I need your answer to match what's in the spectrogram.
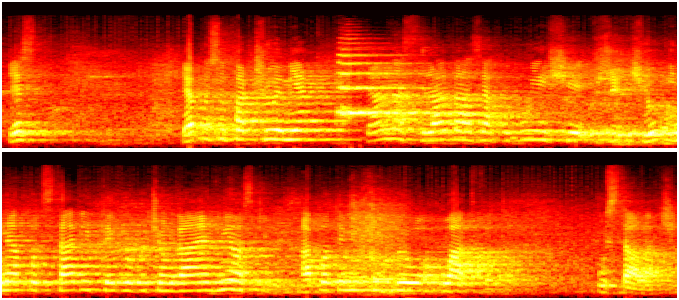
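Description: A man's voice: sits high, moderate pace, very noisy. A man lecturing to a live audience in an emphatic way, throwing out rhetorical questions. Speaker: speaker at a gathering. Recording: echoey hall from far off.

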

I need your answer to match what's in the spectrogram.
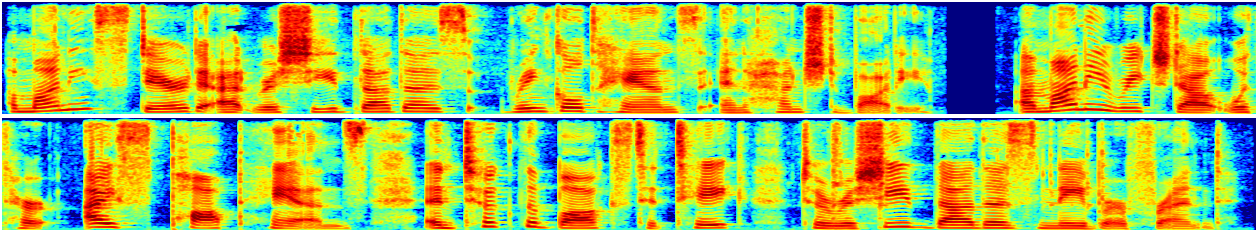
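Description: A woman reading a children's story aloud as host of a kids' podcast. She takes a slow, unhurried pace and shapes each line expressively, her pitch medium. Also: a little mellow. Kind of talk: storybook narration.

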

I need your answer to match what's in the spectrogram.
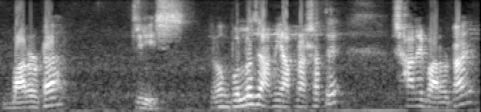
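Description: Man, Bangladeshi accent, English tutor, bright slightly high voice, slow careful reading, playful asides. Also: expressive, slight background noise. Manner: playful, teasing asides while explaining; reads English lines slowly, then explains in Bengali. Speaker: English teacher. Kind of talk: explaining a story line by line.

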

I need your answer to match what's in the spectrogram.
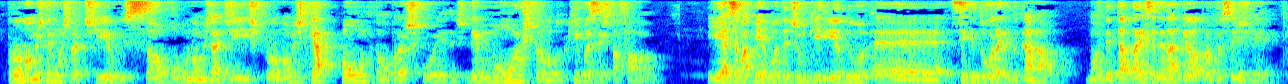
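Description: A middle-aged man teaches a relaxed video lesson and lays out each point patiently and clearly. His voice sits a bit high for a man. It carries the echo of a room and sounds set back from the mic. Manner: clear, patient explaining with slow model sentences. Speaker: English teacher. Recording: echoey room, mic at a distance.

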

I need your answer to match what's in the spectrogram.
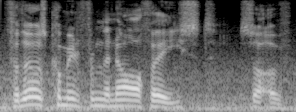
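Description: A man with a slightly high voice, speaking at a normal pace, gives practical, chatty directions to anglers while driving. He acts as a boat skipper's guide, offering casual commentary from the road. Car and road noise can be heard in the background.

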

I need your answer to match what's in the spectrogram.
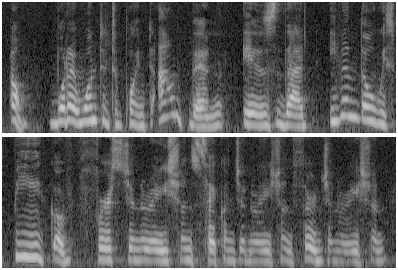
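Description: A woman's voice: mid-range voice, dark tone, slightly rough. An older woman from Chile whose first language is Spanish, giving a conversational academic presentation in a lecture hall and checking in with her listeners. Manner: conversational, checks in with "right?" and "okay?". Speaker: lecturer on bilingualism.

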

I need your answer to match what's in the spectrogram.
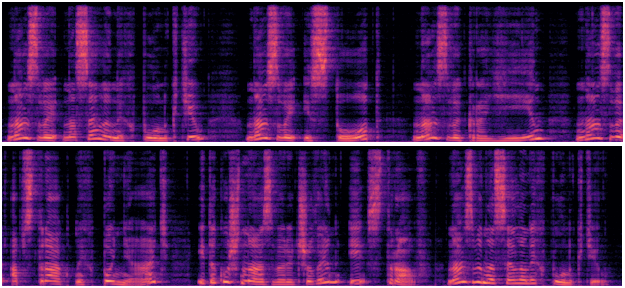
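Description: A woman teaching a Ukrainian grammar lesson in clear, deliberate scripted speech, stressing the word endings. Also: fairly high pitch, sing-song, far from the mic.

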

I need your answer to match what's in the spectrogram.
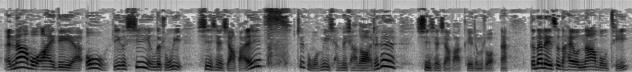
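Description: An English teacher, giving a recorded vocabulary lesson and explaining patiently, repeating each English word slowly aloud for learners. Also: medium pitch, wildly swooping pitch, darkish tone, breathy edge.

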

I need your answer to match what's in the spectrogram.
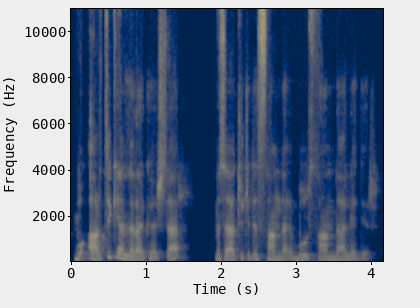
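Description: A patient male teacher leads a remote German lesson over a video call. He calls out words one by one and praises the answers he gets back. His pitch rises and falls freely as he talks. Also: expressive, brisk.

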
